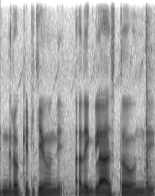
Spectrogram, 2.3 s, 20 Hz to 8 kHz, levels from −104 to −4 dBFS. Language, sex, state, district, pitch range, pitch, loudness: Telugu, male, Telangana, Mahabubabad, 105-115 Hz, 105 Hz, -21 LUFS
